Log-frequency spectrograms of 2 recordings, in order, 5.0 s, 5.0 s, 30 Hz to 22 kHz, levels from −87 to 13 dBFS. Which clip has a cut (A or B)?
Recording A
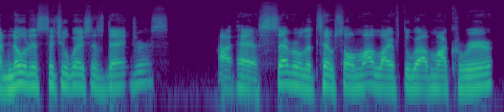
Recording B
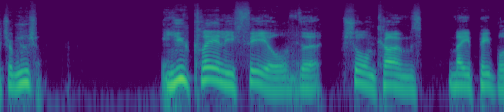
B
